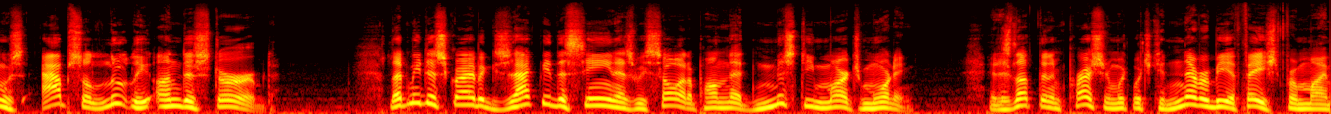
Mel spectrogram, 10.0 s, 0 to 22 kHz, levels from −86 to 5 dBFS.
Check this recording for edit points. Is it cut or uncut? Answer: uncut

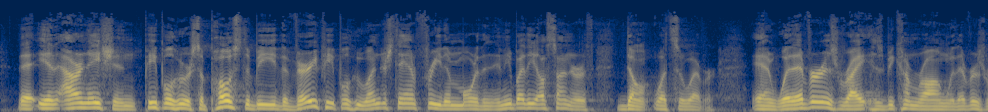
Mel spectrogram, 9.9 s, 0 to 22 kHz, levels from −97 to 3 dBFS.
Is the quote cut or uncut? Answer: cut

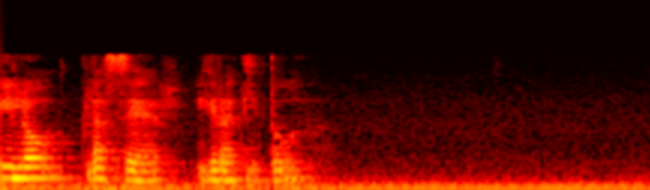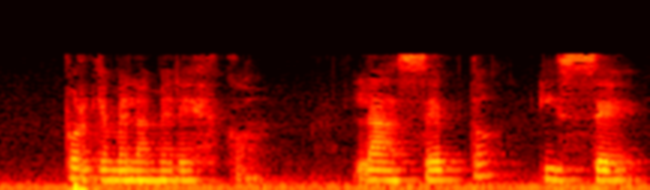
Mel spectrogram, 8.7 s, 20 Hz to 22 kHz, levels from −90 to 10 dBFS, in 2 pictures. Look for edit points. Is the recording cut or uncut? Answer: uncut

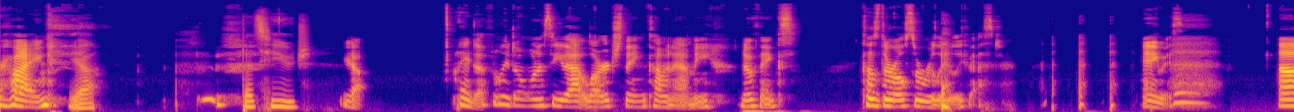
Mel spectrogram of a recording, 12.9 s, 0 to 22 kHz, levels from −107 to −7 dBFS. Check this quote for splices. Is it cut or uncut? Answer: uncut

